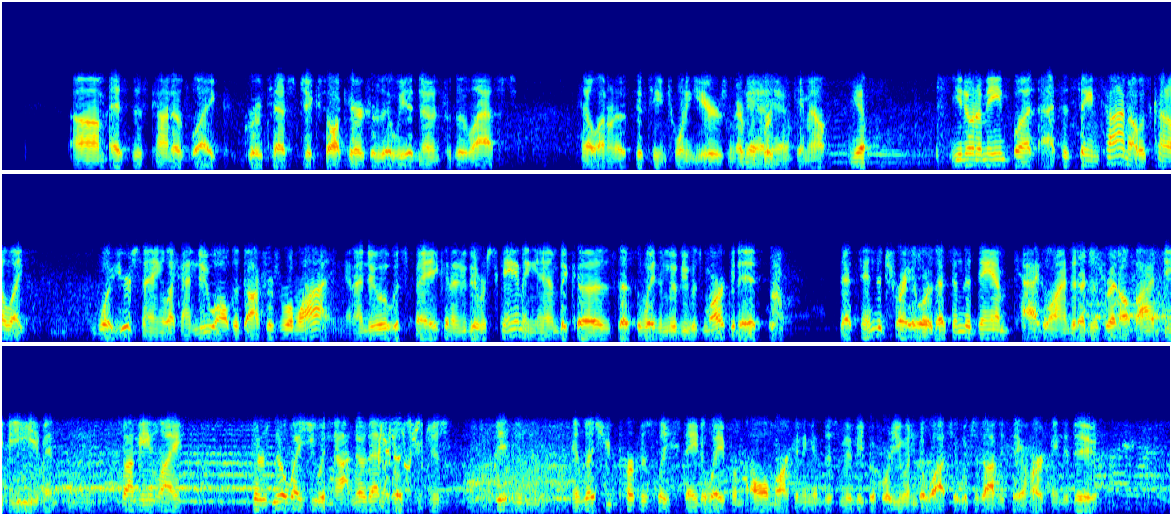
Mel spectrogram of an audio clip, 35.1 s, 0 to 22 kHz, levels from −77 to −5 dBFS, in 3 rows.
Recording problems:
phone-call audio; poor line
traffic noise; loud; throughout; 10 dB below the speech
dog barking; noticeable; at 19 s; peak 9 dB below the speech
phone ringing; noticeable; at 27 s; peak 3 dB below the speech

